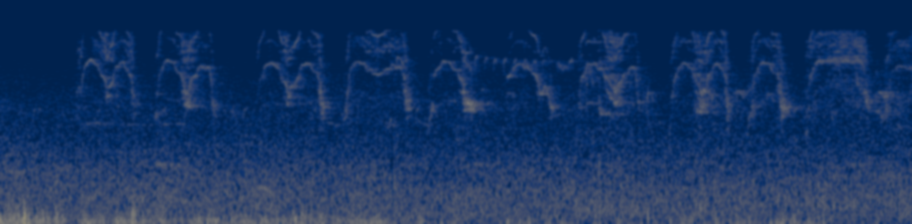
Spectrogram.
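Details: Young monkey RAIN, up a tree, cries loudly for milk from its mother RANY: a steady series of high, rising-then-falling squeals, roughly one per second, with rustling in the first seconds.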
